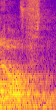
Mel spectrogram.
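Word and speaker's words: ÅF: And Anna is going to speak about one of Daniel's projects. So Anna from AF, but in Swedish, the A with a little round on it, you don't pronounce it as A, you pronounce it as O, so OF.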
